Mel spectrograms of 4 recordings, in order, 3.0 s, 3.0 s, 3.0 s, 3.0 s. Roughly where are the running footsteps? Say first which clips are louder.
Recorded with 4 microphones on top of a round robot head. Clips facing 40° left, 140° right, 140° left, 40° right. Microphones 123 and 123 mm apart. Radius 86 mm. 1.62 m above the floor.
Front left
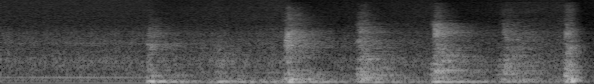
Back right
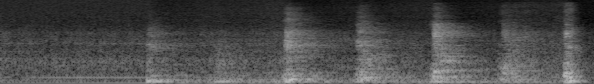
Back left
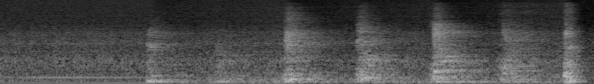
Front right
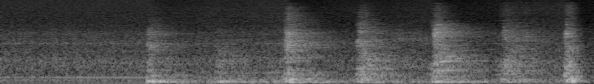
Back right 1 dB, front right 2 dB; right.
